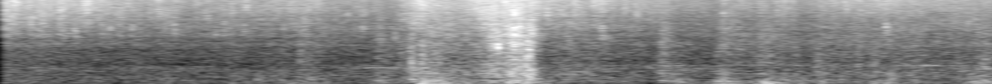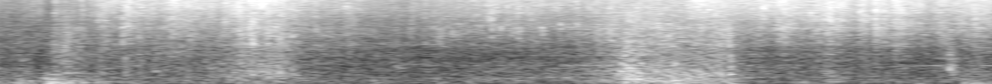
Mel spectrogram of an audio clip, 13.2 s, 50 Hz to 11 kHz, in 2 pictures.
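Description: Sea water and spray rushing against the hull and coachroof of an IMOCA 60 racing yacht under way, heard from inside the cabin: a constant wash of noise with heavier surges every couple of seconds as waves hit the boat.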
